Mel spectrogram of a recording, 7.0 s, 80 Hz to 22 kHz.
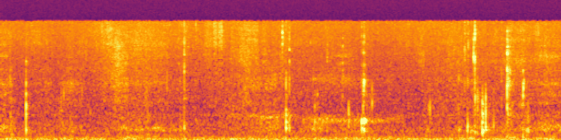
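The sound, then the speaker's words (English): Quiet sips of rye beer at about 54 degrees from a glass, with soft wet mouth noises and a few small clicks and swallows over a low background hum; no one speaks. “The first sip kind of seemed a bit closed off.”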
